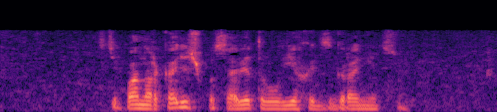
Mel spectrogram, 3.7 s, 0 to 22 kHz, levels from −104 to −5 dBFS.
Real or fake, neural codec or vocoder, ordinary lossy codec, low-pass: real; none; MP3, 48 kbps; 7.2 kHz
